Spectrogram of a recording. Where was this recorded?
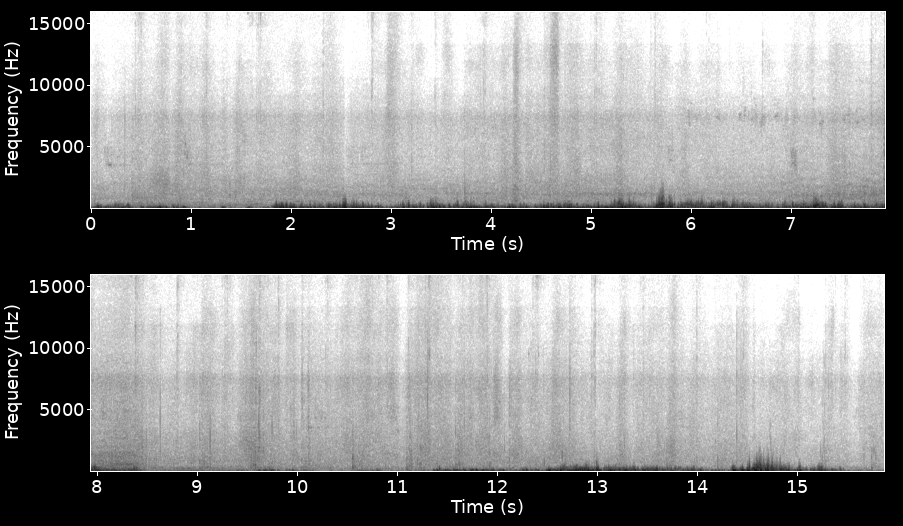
in a residential area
